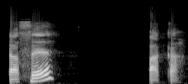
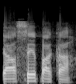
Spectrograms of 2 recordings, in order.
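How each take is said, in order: First: গাছে and পাকা said apart with a pause between; slow dictation for students to copy; word by word. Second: Said in the usual way. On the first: Shown as a demonstration. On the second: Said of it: "এটা পরের একটাতে যাই".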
